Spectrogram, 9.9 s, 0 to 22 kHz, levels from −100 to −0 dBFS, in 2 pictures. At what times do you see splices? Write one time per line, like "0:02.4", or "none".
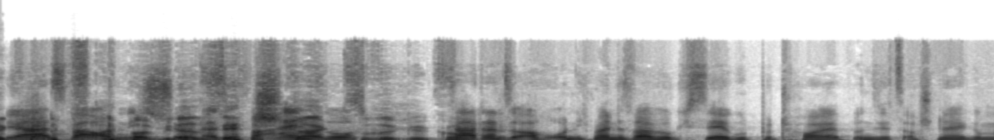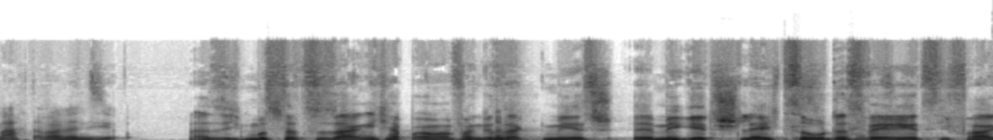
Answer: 0:02.5
0:05.9
0:08.9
